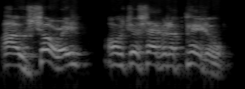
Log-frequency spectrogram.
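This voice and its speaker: A woman's voice: medium pitch, expressive, normal speed, a little mellow, lo-fi sound, natural voice. A woman playing a casual, unembarrassed male water rat in an audio play, over a video-call recording. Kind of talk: community audio play of children's classic.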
